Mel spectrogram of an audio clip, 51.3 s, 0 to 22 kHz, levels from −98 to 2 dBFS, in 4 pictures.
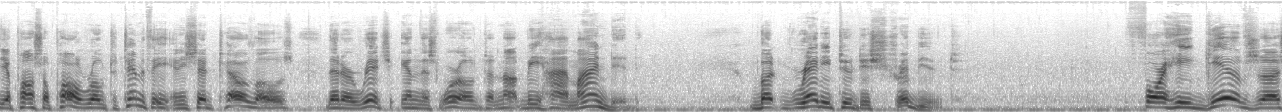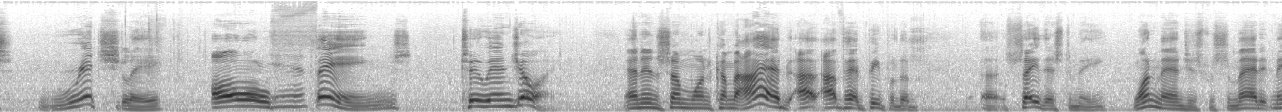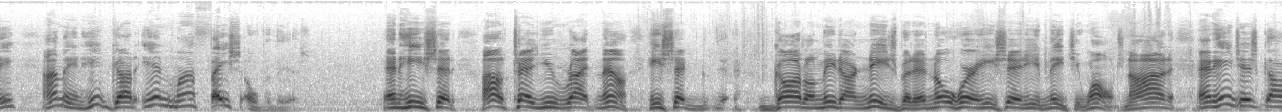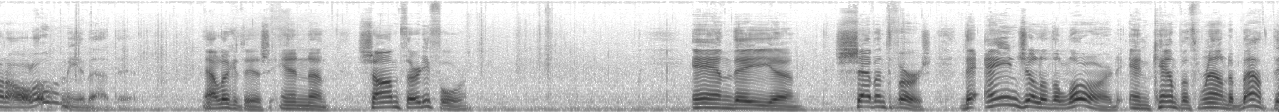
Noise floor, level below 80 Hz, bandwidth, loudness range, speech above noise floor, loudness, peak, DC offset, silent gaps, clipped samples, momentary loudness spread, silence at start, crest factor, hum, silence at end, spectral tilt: -58 dBFS; -66 dBFS; over 20 kHz; 6 LU; 32 dB; -26 LUFS; -8 dBFS; under 0.1%; none; under 0.1%; 15 LU; 0 s; 18 dB; none; 0 s; -5.5 dB/octave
